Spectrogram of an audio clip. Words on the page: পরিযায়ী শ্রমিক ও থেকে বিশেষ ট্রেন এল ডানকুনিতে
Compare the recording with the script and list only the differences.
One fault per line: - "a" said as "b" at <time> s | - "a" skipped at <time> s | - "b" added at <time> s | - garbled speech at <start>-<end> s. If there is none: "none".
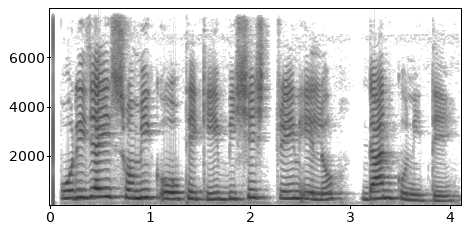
none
